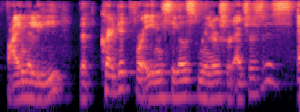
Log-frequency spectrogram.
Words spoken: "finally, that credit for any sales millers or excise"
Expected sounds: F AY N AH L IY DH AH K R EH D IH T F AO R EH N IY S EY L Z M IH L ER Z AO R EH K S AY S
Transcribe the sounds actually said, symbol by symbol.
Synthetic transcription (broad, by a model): F AY N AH L IY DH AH K R EH D IH T F AO R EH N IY S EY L S M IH L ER S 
